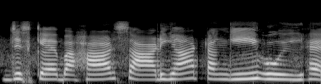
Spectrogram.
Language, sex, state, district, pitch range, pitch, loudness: Hindi, female, Madhya Pradesh, Dhar, 230-250 Hz, 240 Hz, -13 LUFS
